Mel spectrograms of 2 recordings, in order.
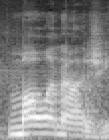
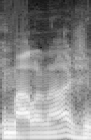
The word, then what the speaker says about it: Malignaggi: Paulie Malignaggi. Malignaggi, baby. Oh, that was good. Say it, Wade. Paulie Malignaggi. It's still a real way. Malignaggi. The clone is not. See, I forgot it again. Malignaggi.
